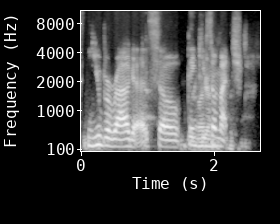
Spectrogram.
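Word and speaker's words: Ueruaga: there Hi I apologize in advance if I mispronounce your last name it's great no worries it's ubera so thank you so much for the time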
